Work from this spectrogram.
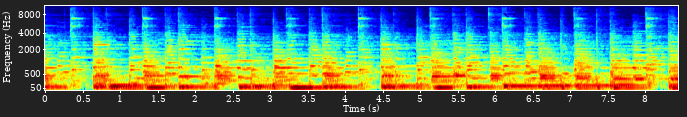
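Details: Bouncy music with jingling bell tones plays throughout, and no animal sounds are heard.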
